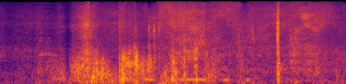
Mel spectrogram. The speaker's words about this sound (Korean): 다시 학교에서 선생님 발소리는 여전히 쿵쿵쿵.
